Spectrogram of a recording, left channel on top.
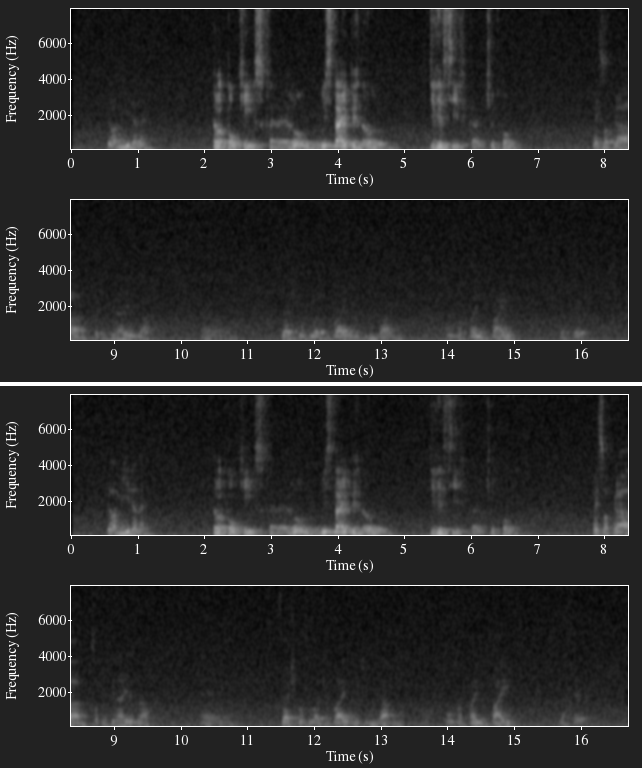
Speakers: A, on the right; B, on the left.
A: Pela mira, né?
B: Pela- Pô, que isso, cara. Era o, o sniper do, de Recife, cara. Não tinha como.
A: Mas só pra, só pra finalizar, é, você acha que o Ancelotti vai realmente me no, no, ou va- vai, vai dar certo?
